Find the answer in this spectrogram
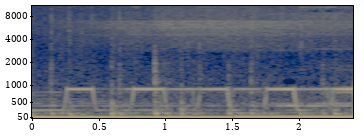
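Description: Background drama score: a deep, steady bass drone under a line of held high synth notes that step up and down in pitch.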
